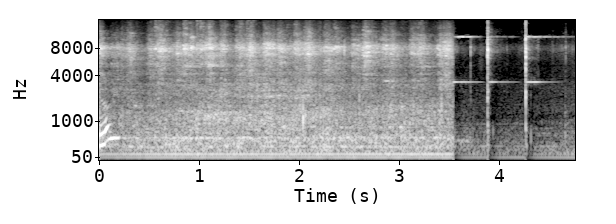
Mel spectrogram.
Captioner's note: an excavator is passing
